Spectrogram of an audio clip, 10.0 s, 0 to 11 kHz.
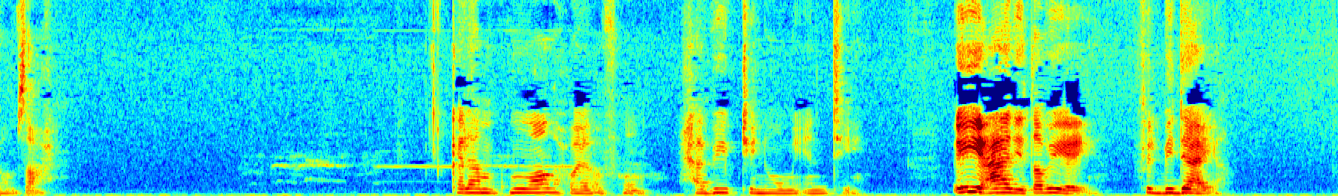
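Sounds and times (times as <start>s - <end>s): steady low hum: 0.0s - 10.0s
distant rooster crowing: 1.7s - 5.5s.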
